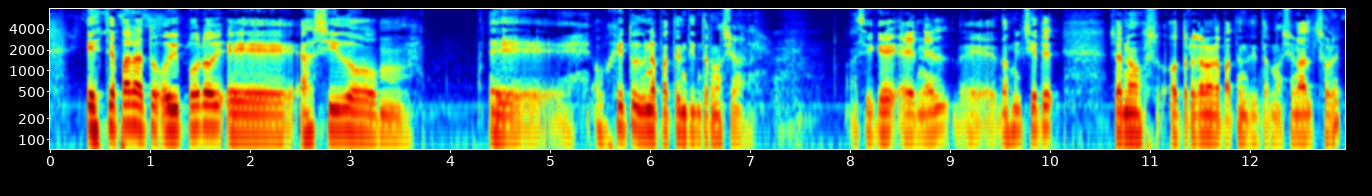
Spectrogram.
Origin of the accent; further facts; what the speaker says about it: Jovita, Córdoba, Argentina; also born or lived in Mendoza; now in San Luis, Argentina; Yo nací en Mendoza, desde chico me fui a vivir a Córdoba por razones familiares y desde allá, desde un pueblo de Córdoba, Jovita, me vine a vivir acá a estudiar y bueno, me radiqué acá.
